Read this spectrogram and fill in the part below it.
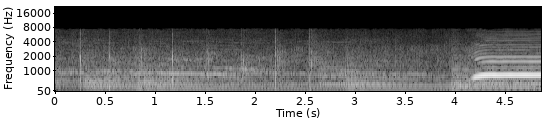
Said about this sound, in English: Oh, somebody clap your hands and shout to God with a voice of triumph.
